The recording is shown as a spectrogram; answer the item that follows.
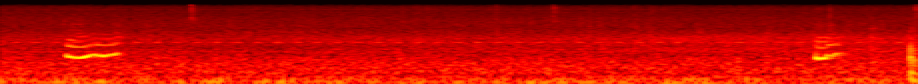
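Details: Munchkin kitten indoors, meeting soap bubbles for the first time, gives two short, high, wavering mews, one near the start and another about five seconds later, over a quiet room hum.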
